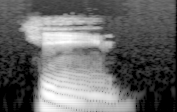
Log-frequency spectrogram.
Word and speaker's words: Kein: Timothy J. Keene, and that is spelled K-E-I-N, Gibson City.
